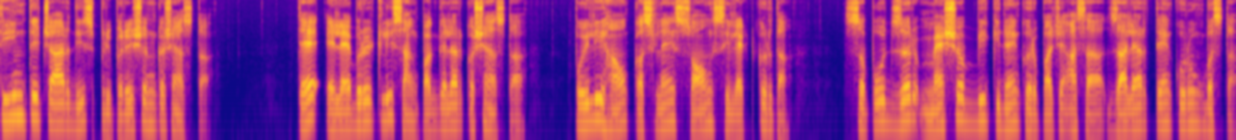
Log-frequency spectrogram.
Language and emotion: Goan Konkani, neutral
